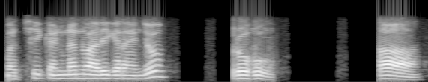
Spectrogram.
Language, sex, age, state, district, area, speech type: Sindhi, male, 45-60, Uttar Pradesh, Lucknow, rural, conversation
